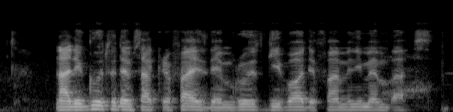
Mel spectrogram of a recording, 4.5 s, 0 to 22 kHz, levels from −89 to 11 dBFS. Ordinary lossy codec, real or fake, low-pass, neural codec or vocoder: Opus, 24 kbps; real; 7.2 kHz; none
